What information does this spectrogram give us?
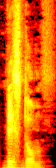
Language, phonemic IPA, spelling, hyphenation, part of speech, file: Dutch, /ˈbɪs.dɔm/, bisdom, bis‧dom, noun, Nl-bisdom.ogg
- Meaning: bishopric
